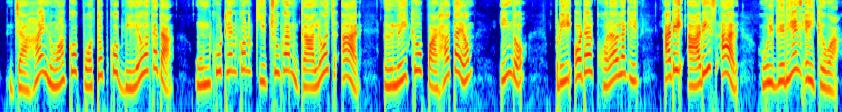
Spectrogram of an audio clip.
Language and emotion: Santali, disgusted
